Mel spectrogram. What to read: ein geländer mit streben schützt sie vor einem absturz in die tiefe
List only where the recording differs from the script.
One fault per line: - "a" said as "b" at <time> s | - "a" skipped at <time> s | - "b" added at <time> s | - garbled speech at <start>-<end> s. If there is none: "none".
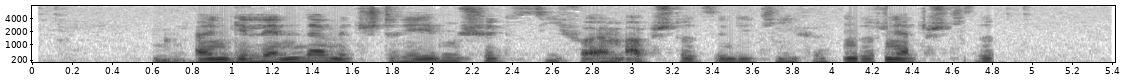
- garbled speech at 4.1-4.8 s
